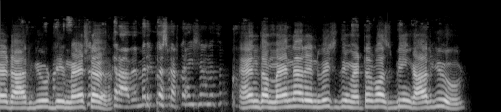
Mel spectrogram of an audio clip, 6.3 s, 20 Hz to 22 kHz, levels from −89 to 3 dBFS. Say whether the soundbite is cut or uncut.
uncut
